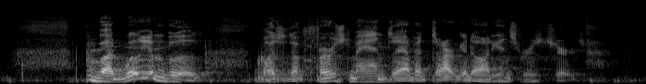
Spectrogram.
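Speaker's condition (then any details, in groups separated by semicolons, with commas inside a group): Laryngectomy; chemo and radiation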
